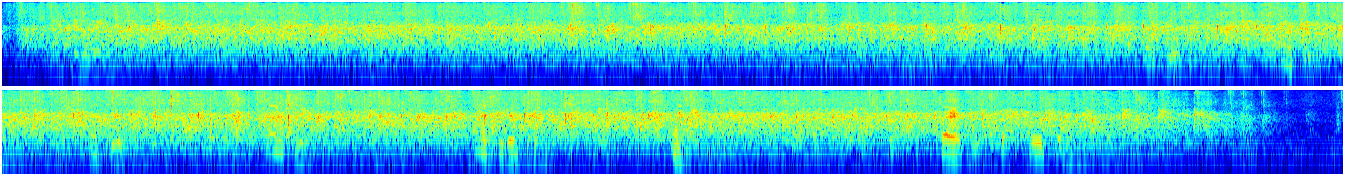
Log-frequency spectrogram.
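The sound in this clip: Audience applause welcoming a university chancellor to the stage: sustained, dense clapping from a large crowd, holding steady and loud for about twenty seconds before tapering off at the end.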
